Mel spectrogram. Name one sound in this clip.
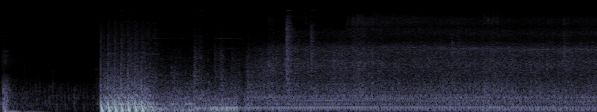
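A tank engine rumbles and clanks steadily nearby.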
